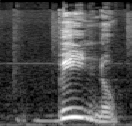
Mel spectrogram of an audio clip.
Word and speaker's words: vino: But in Spanish, the V sound does not really sound like a V. The V sound now changes to B.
